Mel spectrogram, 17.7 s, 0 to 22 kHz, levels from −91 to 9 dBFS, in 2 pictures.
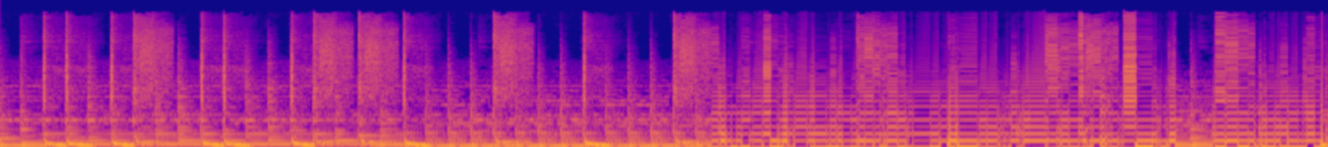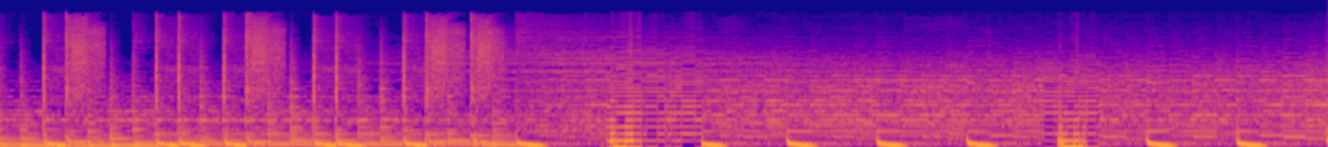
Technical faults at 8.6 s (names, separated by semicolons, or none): robotic sound from repeated short buffers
